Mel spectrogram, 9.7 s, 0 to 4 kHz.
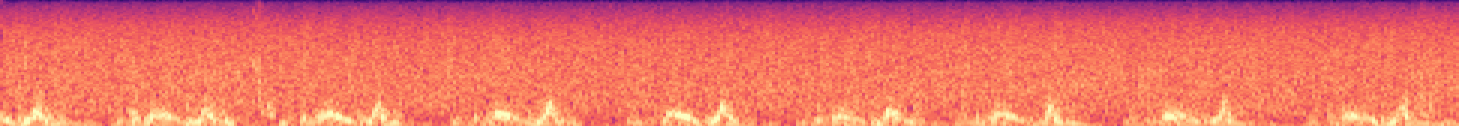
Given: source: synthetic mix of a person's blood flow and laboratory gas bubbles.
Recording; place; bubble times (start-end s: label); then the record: Doppler ultrasound of blood flow; precordium
0.83-0.97 s: bubbles
1.20-1.33 s: bubbles
1.44-1.51 s: bubbles
1.63-1.86 s: bubbles
9.19-9.24 s: bubbles
9.35-9.56 s: bubbles
9.65-9.74 s: bubbles
From the record:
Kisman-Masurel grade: 221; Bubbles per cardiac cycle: several, 3 to 8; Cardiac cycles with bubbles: 10 to 50%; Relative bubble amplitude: barely perceptible (0.100 to 0.250); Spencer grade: 2 (many but less than half of the cardiac periods contain bubble signals, singularly or in groups); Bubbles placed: only in the low amplitude regions of the cardiac cycle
